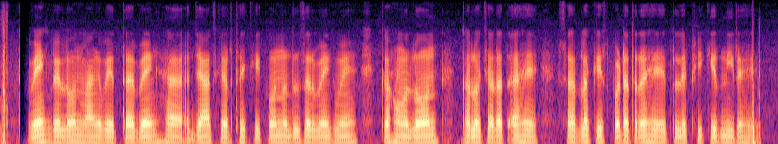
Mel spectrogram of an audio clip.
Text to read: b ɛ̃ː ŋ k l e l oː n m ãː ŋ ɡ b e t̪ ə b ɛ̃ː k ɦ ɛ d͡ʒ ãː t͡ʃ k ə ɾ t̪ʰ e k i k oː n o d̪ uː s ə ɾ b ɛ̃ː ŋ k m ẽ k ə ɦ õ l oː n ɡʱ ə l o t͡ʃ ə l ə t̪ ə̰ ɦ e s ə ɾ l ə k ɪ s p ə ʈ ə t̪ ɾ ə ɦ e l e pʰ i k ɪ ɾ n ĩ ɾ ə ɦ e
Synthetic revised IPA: b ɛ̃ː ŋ k l e l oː n m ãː ŋ ɡ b e t̪ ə b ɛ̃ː k ɦ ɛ d͡ʒ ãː t͡ʃ k ə ɾ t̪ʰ e k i k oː n o d̪ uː s ə ɾ b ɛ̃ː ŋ k m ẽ k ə ɦ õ l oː n ɡʱ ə l o t͡ʃ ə l ə t̪ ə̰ ɦ e s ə ɾ l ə k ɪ s p ə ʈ ə t̪ ɾ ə ɦ e l e pʰ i k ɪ ɾ n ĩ ɾ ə ɦ e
